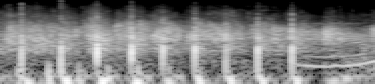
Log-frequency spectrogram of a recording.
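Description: An audience claps in welcome, with about nine crisp claps landing in a steady, even rhythm. A low, sustained voice-like tone comes in near the end.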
